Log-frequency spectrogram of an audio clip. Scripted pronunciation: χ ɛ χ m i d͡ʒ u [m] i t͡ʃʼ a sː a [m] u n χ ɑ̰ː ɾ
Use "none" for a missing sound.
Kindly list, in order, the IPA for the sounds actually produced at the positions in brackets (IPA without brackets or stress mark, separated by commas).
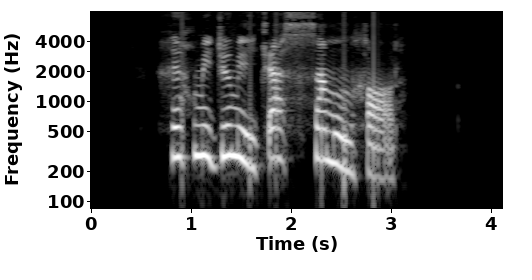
m, m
